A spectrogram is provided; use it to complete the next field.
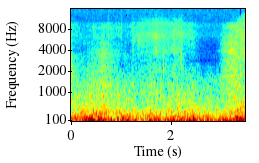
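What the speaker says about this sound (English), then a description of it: "it's very windy out here" Strong wind buffets the microphone in a steady low roar, gusting throughout with no voices, out among the sand dunes of Death Valley.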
